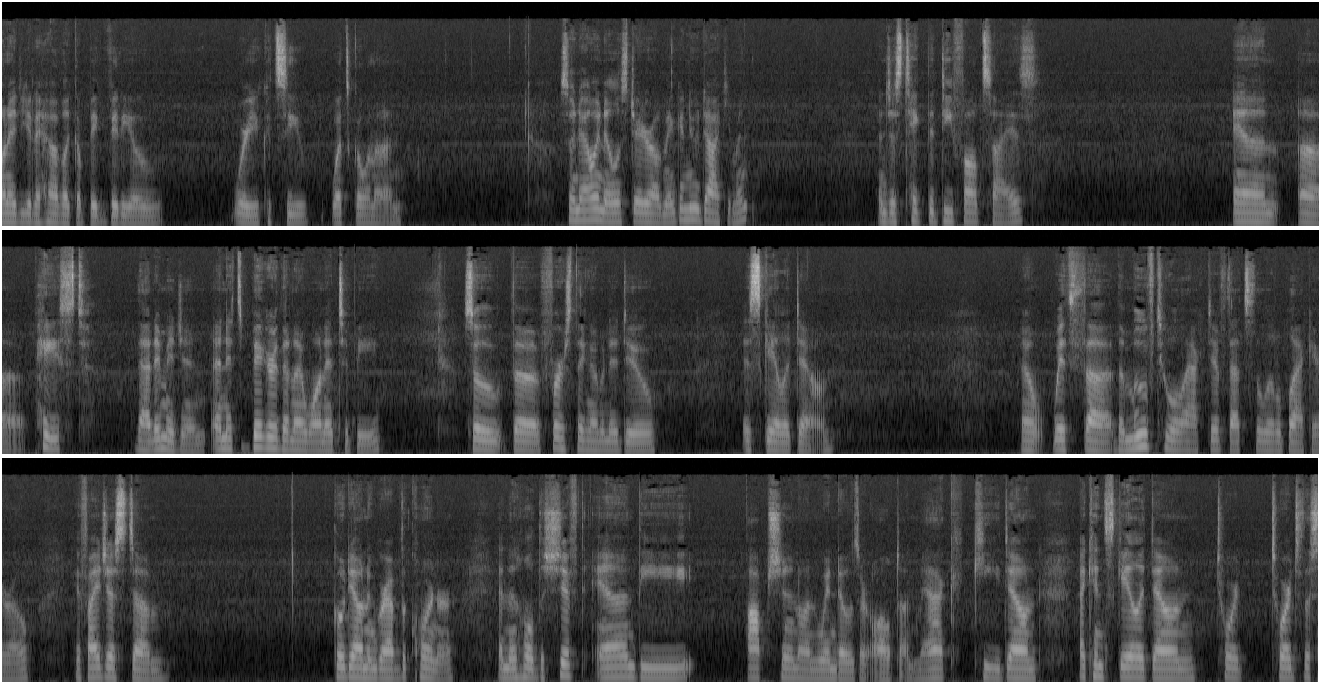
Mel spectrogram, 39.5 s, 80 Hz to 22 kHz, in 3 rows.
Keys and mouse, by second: 6.2 click, 12.2 click, 13.3 super+v, 31.1 click.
